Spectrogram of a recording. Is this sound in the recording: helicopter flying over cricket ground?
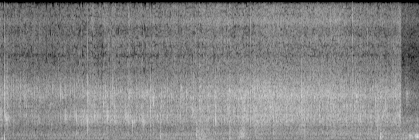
no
